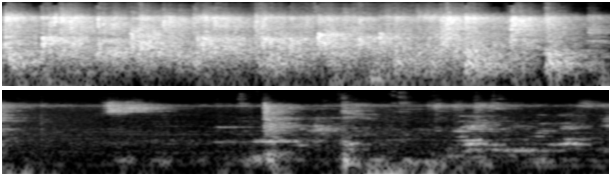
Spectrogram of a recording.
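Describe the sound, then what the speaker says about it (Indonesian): Hands clap together in a classroom as students applaud, a dense burst of clapping lasting about three seconds before it thins out to scattered taps and shuffling. "Berikan tepuk tangan."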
